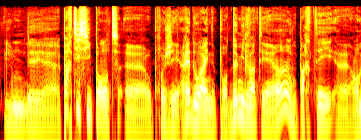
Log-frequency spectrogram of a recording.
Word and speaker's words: Raid: Alors, Red Wine, ça s'écrit R-A-I-D, évidemment.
